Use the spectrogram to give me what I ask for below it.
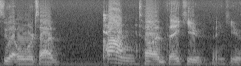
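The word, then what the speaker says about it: tonne: that one more time ton ton thank you thank you thanks all right so ton that's pronounced ton just like we would pronounce ton with t o n without this extra NE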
